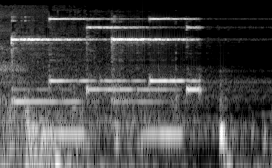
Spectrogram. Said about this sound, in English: She wanted to have wedding bells. That's what that was. I was adding in.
